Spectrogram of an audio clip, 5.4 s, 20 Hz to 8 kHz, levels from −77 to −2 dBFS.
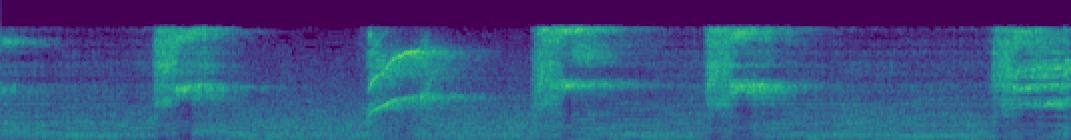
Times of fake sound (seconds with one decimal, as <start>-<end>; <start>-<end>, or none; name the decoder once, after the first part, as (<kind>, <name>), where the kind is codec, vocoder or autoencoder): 0.0-1.2 (codec, SNAC); 2.7-5.4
